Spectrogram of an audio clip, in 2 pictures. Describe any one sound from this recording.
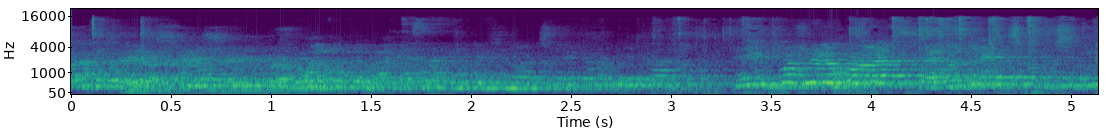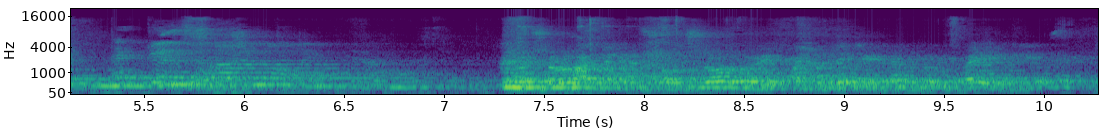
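Children and teenagers chatter and talk close by in a room with some echo.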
